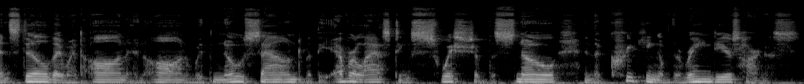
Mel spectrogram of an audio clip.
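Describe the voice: Someone gives a plain reading aloud of the text.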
